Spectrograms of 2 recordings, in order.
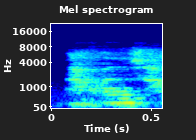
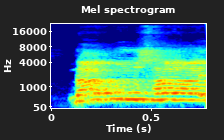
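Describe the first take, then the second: First: The name is said quietly and gently. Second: The name is shouted loudly.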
